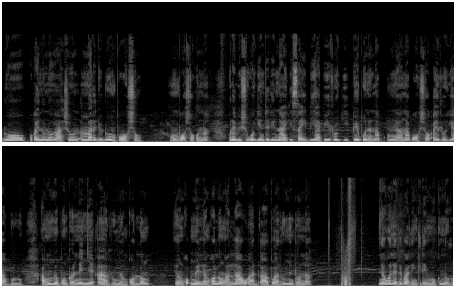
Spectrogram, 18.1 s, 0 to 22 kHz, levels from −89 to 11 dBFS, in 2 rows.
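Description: Two sharp, isolated clicks cut through this speech clip, at 9.90 s and 14.98 s, each a single tick with nothing audibly missing around it. Both are likely dropped samples, where a fraction of a millisecond vanishes and the waveform jumps abruptly.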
